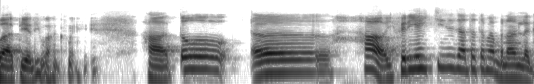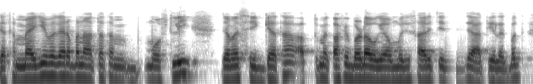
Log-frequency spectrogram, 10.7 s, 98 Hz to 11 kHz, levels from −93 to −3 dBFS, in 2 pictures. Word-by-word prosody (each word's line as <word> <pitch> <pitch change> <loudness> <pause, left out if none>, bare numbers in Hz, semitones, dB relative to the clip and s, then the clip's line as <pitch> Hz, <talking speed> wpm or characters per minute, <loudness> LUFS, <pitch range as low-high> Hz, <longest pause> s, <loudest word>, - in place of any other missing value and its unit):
वो - - +8
आती 125 +1 +4
है 120 - +3
दिमाग - - -5
में। - - -11 0.6
हाँ, 130 -2 +3
तो 225 +1 +4 0.6
अ, 185 - +3 0.3
हाँ, 225 - +6
फ़िर 210 - +4
यही 235 +1 +3
चीज़ें 250 -2 -4
ज़्यादातर 225 -1 -1
मैं 210 -3 0
बनाने 145 -2 +1
लग 125 - 0
गया 125 - -2
था - - -7
मैगी 135 +3 +2
वग़ैरह 155 -1 +1
बनाता 145 -1 -2
था 145 - -7
म 130 -1 -6 0.2
मोस्टली 155 +7 -1 0.3
जब 135 0 +1
मैं 135 - +2
सीख 135 -2 -5
गया 135 - 0
था। 165 - -2
अब - - -6
तो - - -9
मैं 140 - -2
काफ़ी 135 +2 -1
बड़ा 140 0 +5
हो 130 - +4
गया 130 0 +1
हूँ 125 - -3
मुझे 130 0 -3
सारी 130 0 -1
चीज़ें 120 +1 -6
आती 125 - -4
है 120 - -1
लगभग। 130 +5 -5
140 Hz, 240 wpm, -23 LUFS, 130-180 Hz, 0.6 s, वो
